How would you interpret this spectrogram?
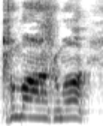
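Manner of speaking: high, loud hurried call; mock urging. Reviewer voices Winston urging the family to run, high and loud. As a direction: hurry them along, calling out.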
